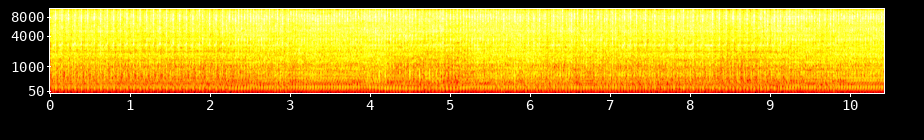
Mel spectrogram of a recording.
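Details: 10HP Tecumseh snowblower engine on its first run after restarting once fuel caught up: a loud, even single-cylinder chug holding steady speed with no misses or stumbles, running normally.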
